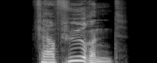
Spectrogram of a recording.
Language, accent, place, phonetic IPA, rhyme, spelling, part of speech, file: German, Germany, Berlin, [fɛɐ̯ˈfyːʁənt], -yːʁənt, verführend, verb, De-verführend.ogg
- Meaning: present participle of verführen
